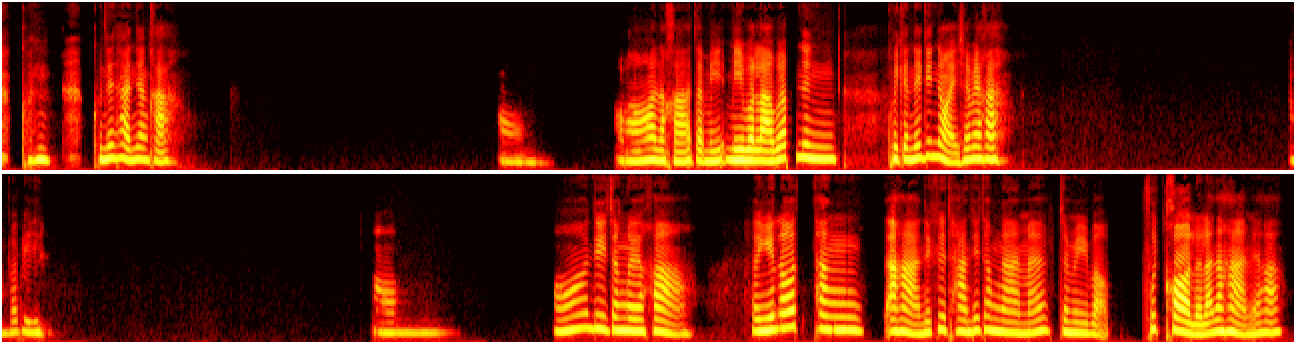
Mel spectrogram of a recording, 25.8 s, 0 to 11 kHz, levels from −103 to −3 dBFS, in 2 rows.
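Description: No technical faults are audible.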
